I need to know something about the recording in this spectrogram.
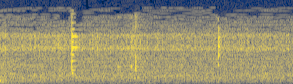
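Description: Warm olive oil sizzling steadily in a frying pan as anchovy fillets are slid in, with three faint light ticks.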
